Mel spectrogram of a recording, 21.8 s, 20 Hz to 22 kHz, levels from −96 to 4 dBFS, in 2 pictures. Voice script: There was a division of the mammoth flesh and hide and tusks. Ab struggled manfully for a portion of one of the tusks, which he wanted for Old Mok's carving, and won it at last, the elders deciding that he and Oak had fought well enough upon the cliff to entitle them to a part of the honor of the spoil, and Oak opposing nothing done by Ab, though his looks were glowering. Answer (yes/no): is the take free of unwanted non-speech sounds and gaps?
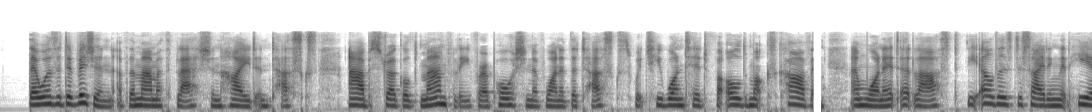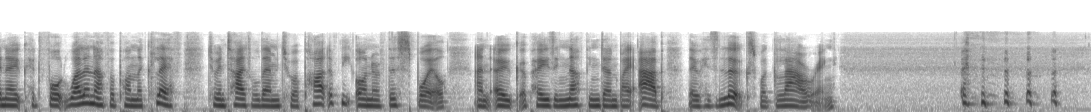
no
